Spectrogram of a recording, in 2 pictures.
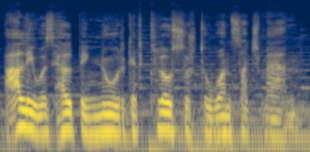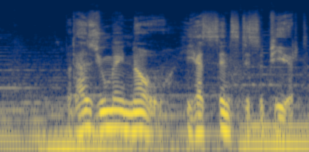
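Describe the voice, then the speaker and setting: A man performs a young rebel assassin in a video game cutscene. His medium-pitched voice is restrained and deliberate. He comes across as humble, cautious and quietly resolute. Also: soft background music, natural voice. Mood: somber, guarded.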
